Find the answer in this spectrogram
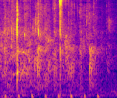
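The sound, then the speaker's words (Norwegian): A short burst of audience applause, soft and steady, with many hands clapping in a dense patter and a few sharper claps standing out, lasting under two seconds. “Det kan vi klappe for, syns jeg.”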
